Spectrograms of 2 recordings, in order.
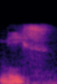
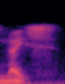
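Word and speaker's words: gneiss: have looked up the word g-n-e-i-s-s i've been pronouncing it nice i apologize the correct pronunciation is nice and the readers aside i did tell you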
